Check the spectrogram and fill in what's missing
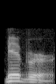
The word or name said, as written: bibber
